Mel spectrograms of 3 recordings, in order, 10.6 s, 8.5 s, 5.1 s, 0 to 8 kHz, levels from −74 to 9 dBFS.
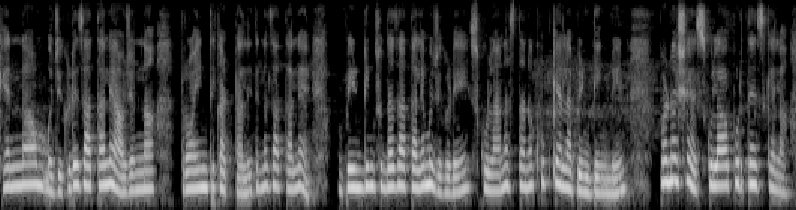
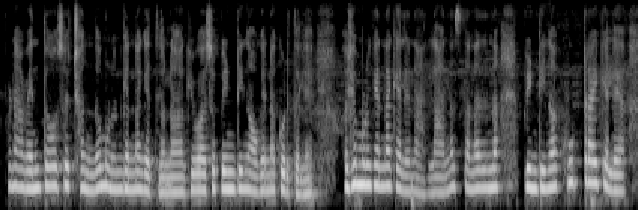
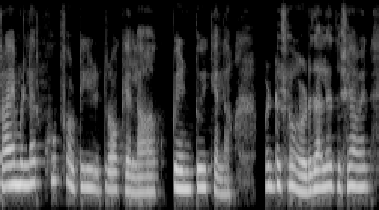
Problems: none marked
